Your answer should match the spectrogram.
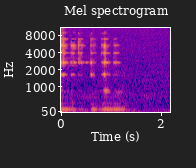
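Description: Near silence, with a few faint light clicks in the first second.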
